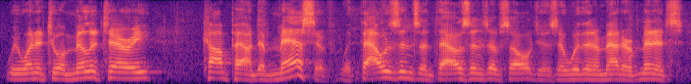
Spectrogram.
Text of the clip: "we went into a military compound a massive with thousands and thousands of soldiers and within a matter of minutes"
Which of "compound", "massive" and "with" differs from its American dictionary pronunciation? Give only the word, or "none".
none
